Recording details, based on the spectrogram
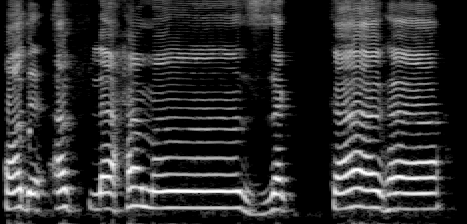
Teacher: قد یہاں پر قلقلہ ہوگا، اسے قلقلہ صغیرہ کہا جاتا ہے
